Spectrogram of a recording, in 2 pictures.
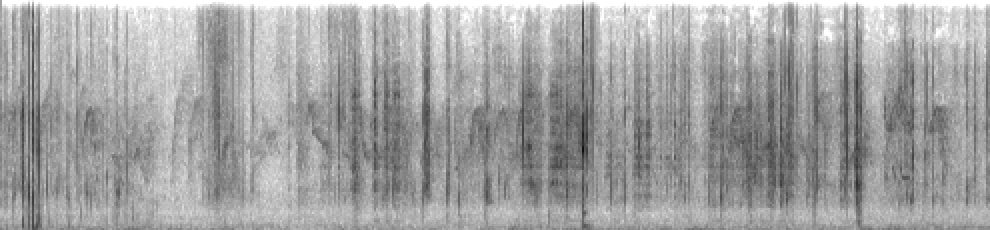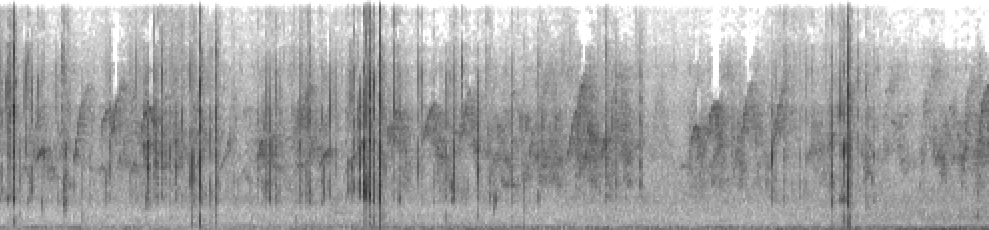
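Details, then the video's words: A cat eating dry kibble, with crisp irregular crunches and crackles as it chews, several sharp louder bites standing out over a soft low rumble and quieter nibbling between them. "【猫ASMR】カリカリッ！ カリカリッ！ Pleasant cat chewing noises!"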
